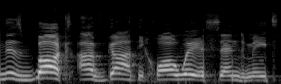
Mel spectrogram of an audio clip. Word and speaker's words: Huawei: look at that how would you think you pronounce that if you don't have any idea like I didn't it is Huawei and they are hoping you're going to remember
